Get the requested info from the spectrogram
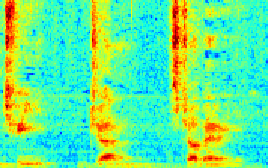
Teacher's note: The affrication of ch, j, and str in tree, drum, strawberry.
